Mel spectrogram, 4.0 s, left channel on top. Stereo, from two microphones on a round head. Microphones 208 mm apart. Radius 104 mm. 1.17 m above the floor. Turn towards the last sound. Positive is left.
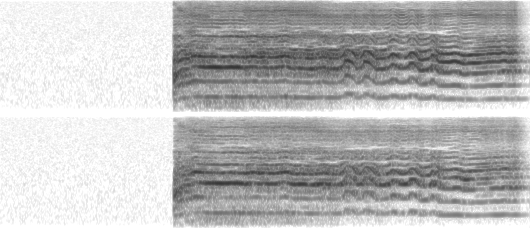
turn(degrees=60)  # may be behind; listen again after turning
